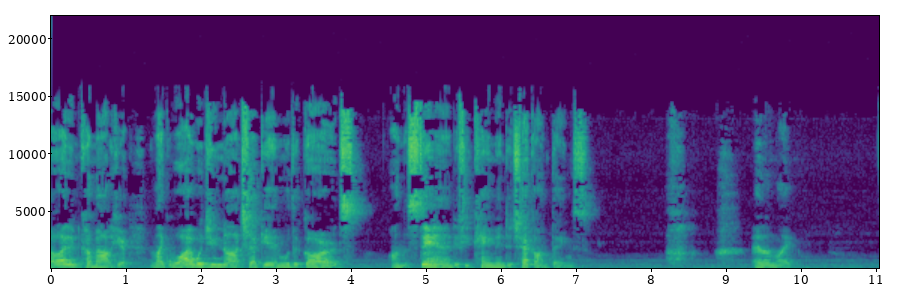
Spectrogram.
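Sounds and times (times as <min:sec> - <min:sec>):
woman breathing: 0:08.1 - 0:09.4.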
